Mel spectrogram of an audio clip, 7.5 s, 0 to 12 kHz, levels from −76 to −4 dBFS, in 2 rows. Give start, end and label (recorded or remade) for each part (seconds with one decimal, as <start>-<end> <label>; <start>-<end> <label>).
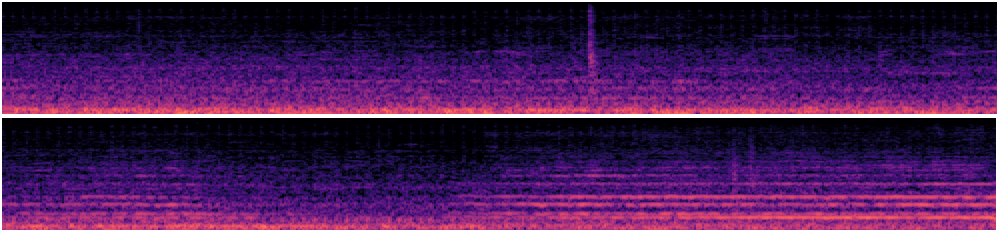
0.0-7.5 remade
